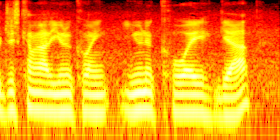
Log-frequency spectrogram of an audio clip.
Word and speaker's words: Unicoi: coming out of unicorn Unicoi Gap not unicorn a lot of people pronounce it unicorn yeah yeah it was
